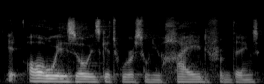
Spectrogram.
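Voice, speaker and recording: A man's voice: mid-range voice, fairly even intonation, normal speed, a little mellow. A middle-aged man who works as a life coach, giving an earnest, reflective motivational talk to his viewers with frequent ums. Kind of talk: casual motivational livestream talk.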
